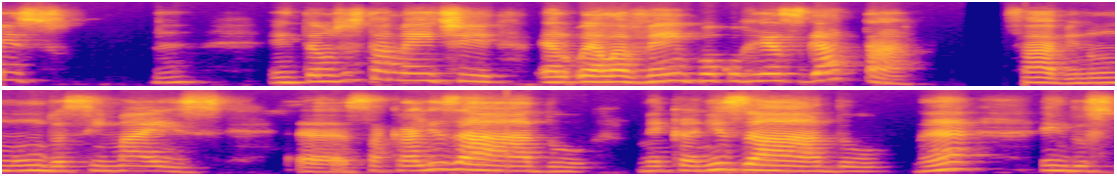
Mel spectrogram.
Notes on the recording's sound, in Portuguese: nós realizamos um encontro on-line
